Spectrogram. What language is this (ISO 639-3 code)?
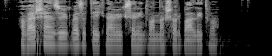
hun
